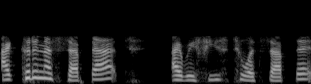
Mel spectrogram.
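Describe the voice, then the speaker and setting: A woman with an American accent uses a normal speaking voice at a fairly high pitch, with ordinary pitch variation at a moderate pace. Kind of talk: interview.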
